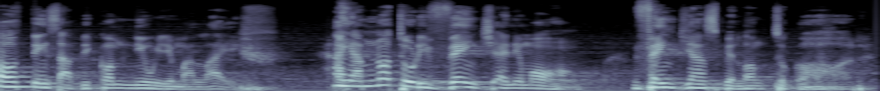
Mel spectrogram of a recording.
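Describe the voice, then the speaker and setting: A male preacher voicing a calm, forgiving young boxer who speaks softly and patiently. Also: mid-range voice, measured pace, voice pushed down. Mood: earnest. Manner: soft, patient, pleading. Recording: echoey hall with faint music.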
